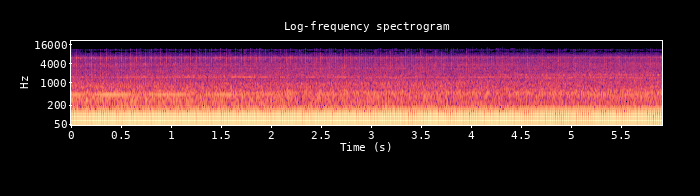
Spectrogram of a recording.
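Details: Pontiac G8 GT L76 V8 at idle: heavy rumble with steady valvetrain tapping, an AFM/DOD lifter failure; second such failure, first at 44k miles, this at about 66k.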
